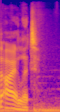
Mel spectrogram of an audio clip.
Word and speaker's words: islet: It is islet.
